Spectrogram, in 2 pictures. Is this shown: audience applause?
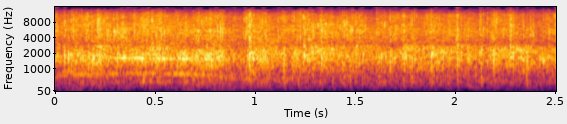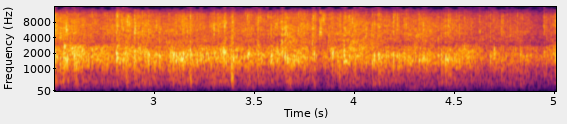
yes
